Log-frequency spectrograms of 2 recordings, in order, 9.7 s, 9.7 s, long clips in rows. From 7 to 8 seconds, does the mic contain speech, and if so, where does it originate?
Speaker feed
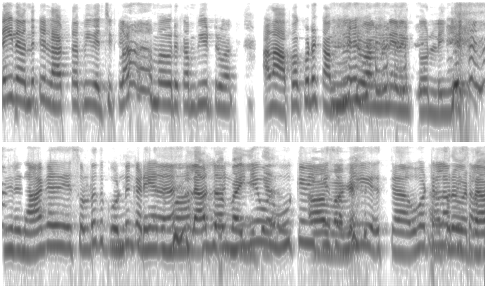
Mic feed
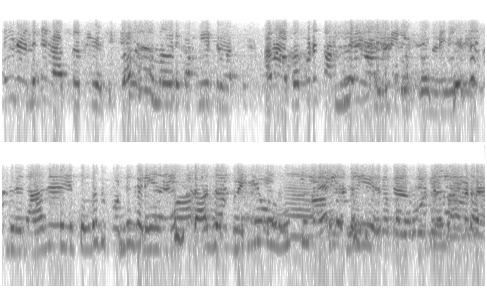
both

